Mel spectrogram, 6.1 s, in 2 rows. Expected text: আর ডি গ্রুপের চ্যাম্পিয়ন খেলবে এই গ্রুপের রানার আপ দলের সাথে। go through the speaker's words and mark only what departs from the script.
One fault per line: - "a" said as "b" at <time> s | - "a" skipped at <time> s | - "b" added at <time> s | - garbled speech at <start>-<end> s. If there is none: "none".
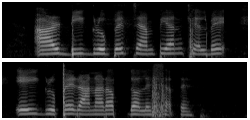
none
